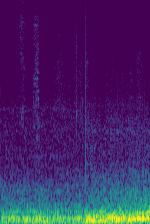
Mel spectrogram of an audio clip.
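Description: Car driving through the streets of Kaukauna, Wisconsin, heard from inside as a steady low engine and road rumble that grows slightly louder partway through, with no talking.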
